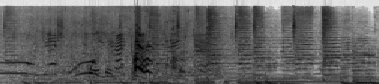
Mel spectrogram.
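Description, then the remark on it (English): A dog barks in short, repeated yips at the Milken Institute Global Conference in Beverly Hills, California, over a busy background, with voices murmuring and a low rumbling hum underneath, the barks moderately loud. “Global Conference in Beverly Hills, California, where the most powerful politicians and business leaders in the world, and some dogs, have gathered.”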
